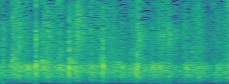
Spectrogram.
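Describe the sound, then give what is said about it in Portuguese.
Audience applause thanking a guest at the close of an event: a dense, steady wash of clapping with a few sharper individual claps standing out, holding at an even level throughout. “ajudem-me a agradecer ao Miguel com uma enorme salva de palmas pelo exemplo fantástico que é.”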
